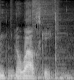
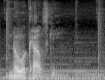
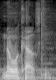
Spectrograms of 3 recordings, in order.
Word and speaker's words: Nowakowski: A good friend of Sonia and sister to Jacob's good friend Jason was Lily Nowowski. Oh, I'm sorry. Nowakowski. Yeah, Nowakowski.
